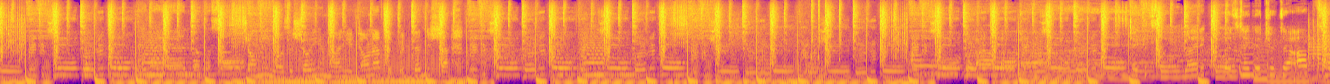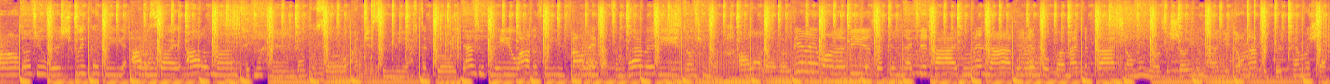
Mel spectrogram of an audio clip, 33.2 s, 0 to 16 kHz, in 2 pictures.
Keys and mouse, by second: 0.3 g, 5.8-6.1 shift+drag, 6.8 s, 8.2-9.8 drag, 8.2 s, 10.3 s, 11.3 s, 11.9 Tab, 14.5 a, 15.3 g, 16.4 x, 16.6 x, 17.0 o, 17.8 g, 18.9 x, 19.0 x, 19.2 Tab, 20.7 s, 22.6 ctrl+z, 23.1 ctrl+z, 23.7 Tab, 24.4 shift+click, 25.8 s, 31.8 click, 32.9-33.2 drag.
